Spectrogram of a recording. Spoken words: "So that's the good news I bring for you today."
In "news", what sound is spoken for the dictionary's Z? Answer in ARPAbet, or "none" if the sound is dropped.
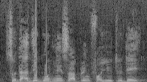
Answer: S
